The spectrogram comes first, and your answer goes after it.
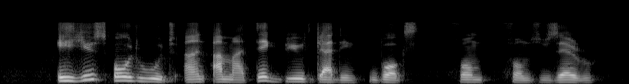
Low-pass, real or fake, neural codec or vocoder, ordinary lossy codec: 7.2 kHz; fake; codec, 16 kHz, 0.7 kbps, FocalCodec; none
